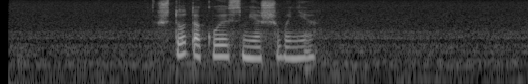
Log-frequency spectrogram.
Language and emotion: Russian, neutral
